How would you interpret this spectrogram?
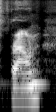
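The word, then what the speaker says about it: Colin Braun: You want to see a brilliant lap at Mosport, go to YouTube and find Colin Brown, B-R-A-U-N. Most people pronounce it Braun, but it's Brown.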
